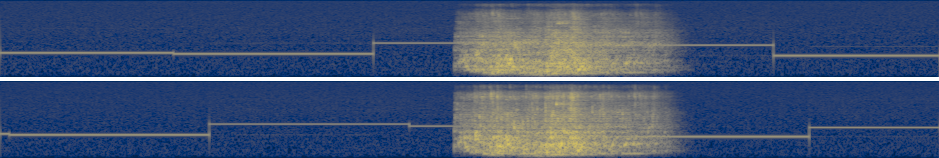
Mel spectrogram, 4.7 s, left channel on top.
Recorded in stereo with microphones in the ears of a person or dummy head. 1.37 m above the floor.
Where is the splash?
70° right (ahead or behind), 2.0 m.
